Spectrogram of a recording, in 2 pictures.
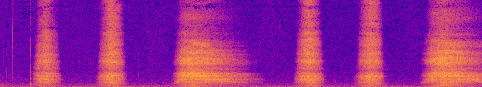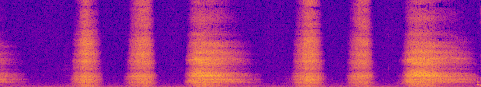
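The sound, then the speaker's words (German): Steady rhythmic breathing exercise, alternating sharp quick inhales with longer airy exhales, about a dozen breaths in a regular pattern that gradually speeds up, with no talking. “etwas schneller. Und weiteratmen.”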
